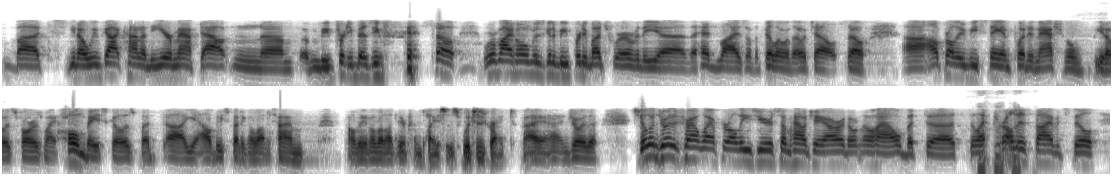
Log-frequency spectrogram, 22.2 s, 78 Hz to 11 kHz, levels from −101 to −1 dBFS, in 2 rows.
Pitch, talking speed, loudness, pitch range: 135 Hz, 280 wpm, -20 LUFS, 110-150 Hz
